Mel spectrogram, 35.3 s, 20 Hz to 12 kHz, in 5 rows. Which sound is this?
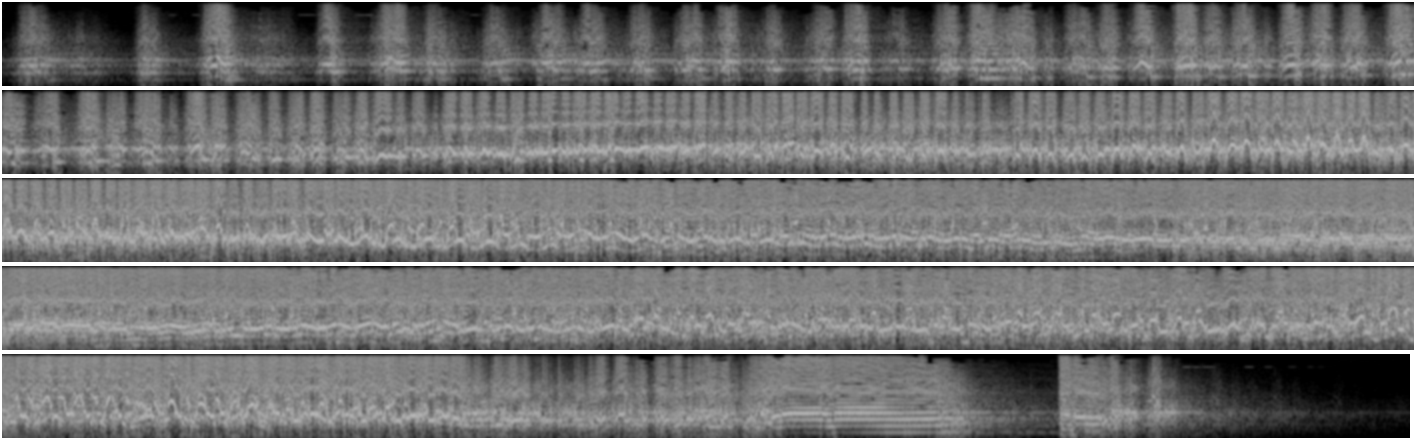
Sounds produced scratching with my finger nail on the strings of an electric guitar, with lots of distortion applied. The original mono recording was done with an Edirol UA25 audio interface, then dubbed to stereo in Audition. I also played a bit with channel panning. This set of samples are tagged 'anger' because you can only produce this furious sound after sending a nearly new microphone by post to someone in France, then learning that the parcel was stolen somewhere, and that you've lost 200 Euros. As it happened to me!
(Ok, I'll write it in Spanish for the sake of Google: Esta serie de sonidos llevan la etiqueta 'ira' porque uno los produce cuando mandas un microfono por correo a Francia, roban el paquete por el camino y te das cuenta de que Correos no indemniza por el robo y has perdido 200 Euros. Como me ha pasado a mi)
distortion, anger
